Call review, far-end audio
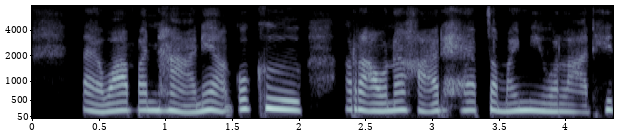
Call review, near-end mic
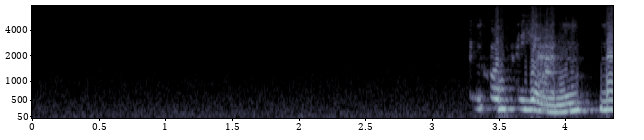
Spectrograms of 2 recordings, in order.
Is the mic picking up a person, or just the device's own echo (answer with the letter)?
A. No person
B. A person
B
